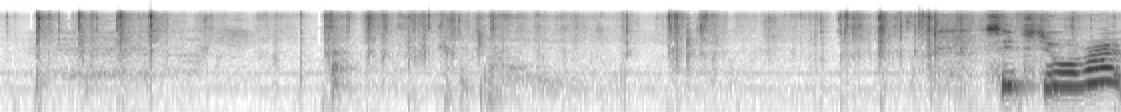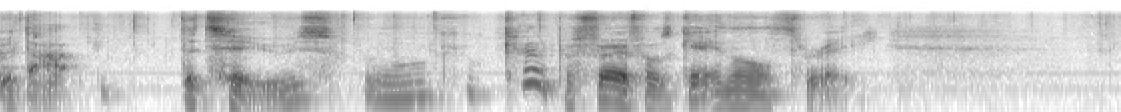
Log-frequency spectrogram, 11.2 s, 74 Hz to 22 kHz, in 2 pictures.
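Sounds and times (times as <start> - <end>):
card game deck being shuffled: 0.0 - 8.6
speech: 5.0 - 10.0.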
